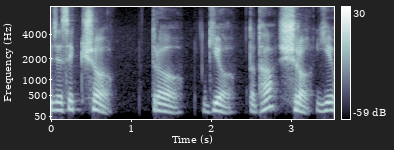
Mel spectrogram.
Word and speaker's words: ज्ञ: तो हिंदी में ज्ञ का उच्चारण ज्ञ हम ज भी बहुत बार पढ़ लेते हैं बट उच्चारण ज्ञ होता है।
